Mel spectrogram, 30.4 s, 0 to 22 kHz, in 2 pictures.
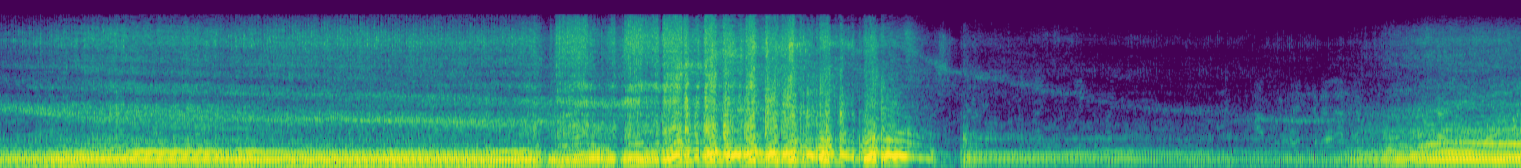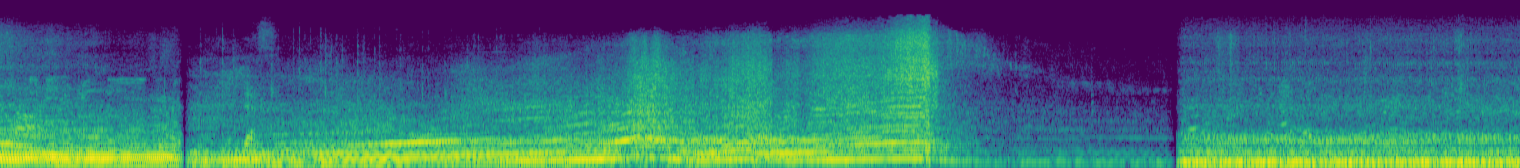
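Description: Sports-car engines revving and accelerating in several cut-together clips, each rising sharply in pitch and then falling away, beginning with a Porsche 996 Turbo's twin-turbo flat-six pulling out. In the last few seconds a Ferrari 599's V12 idles steadily.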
